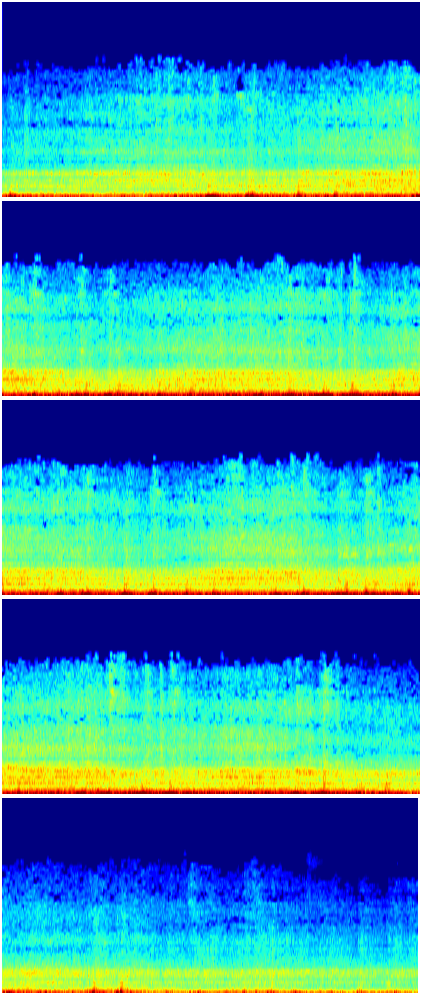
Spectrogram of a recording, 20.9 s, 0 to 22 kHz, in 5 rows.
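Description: Koleje Mazowieckie EN57AL electric multiple unit running past along the platform: a steady noise of wheels rolling on the rails. It fades away over the last few seconds.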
